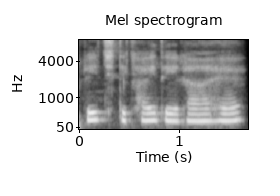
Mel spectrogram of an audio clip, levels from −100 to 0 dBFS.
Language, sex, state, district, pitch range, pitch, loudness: Hindi, female, Assam, Kamrup Metropolitan, 190-210 Hz, 200 Hz, -14 LUFS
